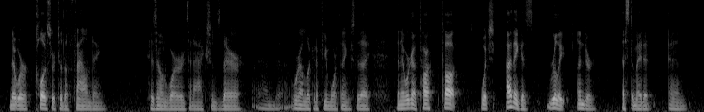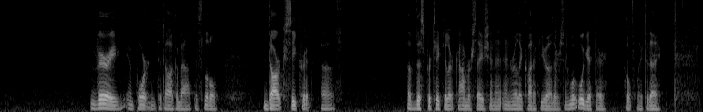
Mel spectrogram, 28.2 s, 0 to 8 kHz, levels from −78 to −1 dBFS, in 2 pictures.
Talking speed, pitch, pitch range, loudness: 135 wpm, 95 Hz, 90-105 Hz, -37 LUFS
